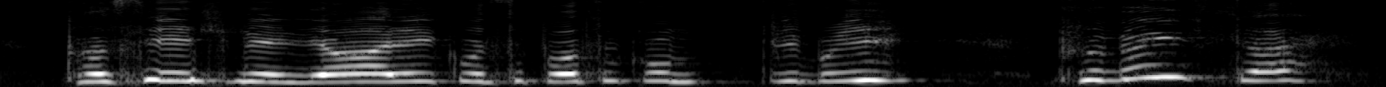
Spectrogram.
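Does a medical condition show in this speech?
Yes: cerebral palsy; spasticity, premature birth.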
